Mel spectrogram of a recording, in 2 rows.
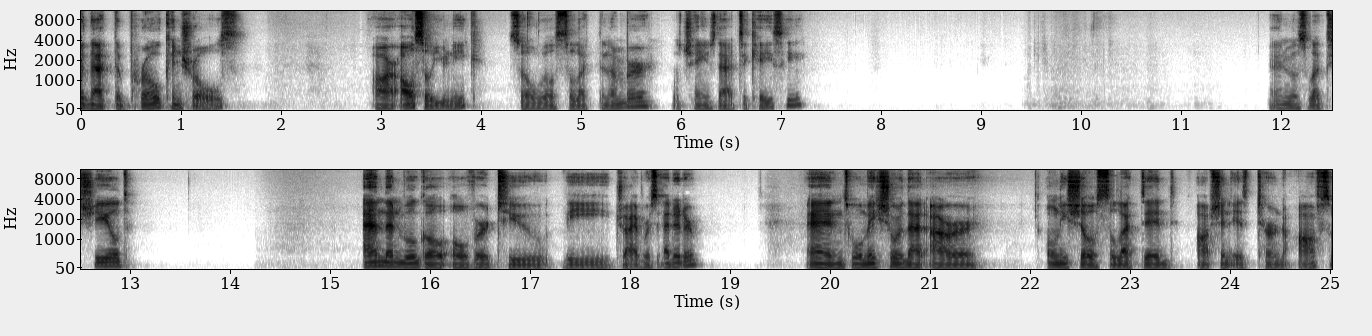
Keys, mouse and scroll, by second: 4.4 click, 5.7-10.2 drag, 12.3 click.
